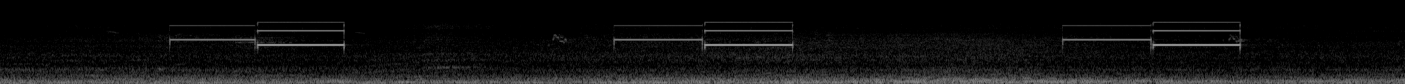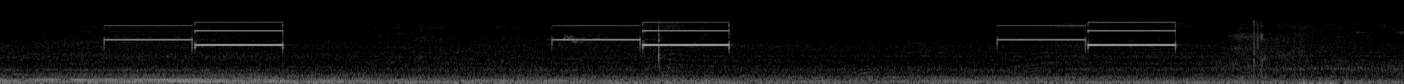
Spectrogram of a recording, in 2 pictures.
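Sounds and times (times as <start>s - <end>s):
low background noise: 0.0s - 28.0s
electronic two-tone warning beeps: 1.7s - 3.5s, 6.2s - 8.0s, 10.6s - 12.5s, 15.1s - 17.0s, 19.6s - 21.4s, 24.0s - 25.9s.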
